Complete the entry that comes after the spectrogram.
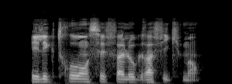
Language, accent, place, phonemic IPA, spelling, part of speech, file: French, France, Lyon, /e.lɛk.tʁo.ɑ̃.se.fa.lɔ.ɡʁa.fik.mɑ̃/, électroencéphalographiquement, adverb, LL-Q150 (fra)-électroencéphalographiquement.wav
- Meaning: electroencephalographically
